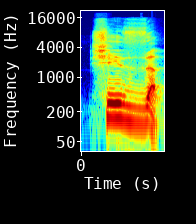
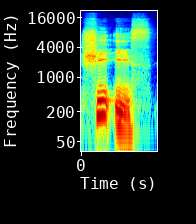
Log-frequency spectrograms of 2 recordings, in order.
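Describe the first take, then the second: First: The words merge into one contracted syllable. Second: Both words are said fully and separately. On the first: The speaker calls it right. "Say she's" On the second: The speaker calls it wrong. "Don't say she is"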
